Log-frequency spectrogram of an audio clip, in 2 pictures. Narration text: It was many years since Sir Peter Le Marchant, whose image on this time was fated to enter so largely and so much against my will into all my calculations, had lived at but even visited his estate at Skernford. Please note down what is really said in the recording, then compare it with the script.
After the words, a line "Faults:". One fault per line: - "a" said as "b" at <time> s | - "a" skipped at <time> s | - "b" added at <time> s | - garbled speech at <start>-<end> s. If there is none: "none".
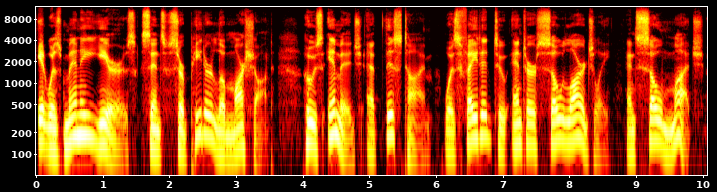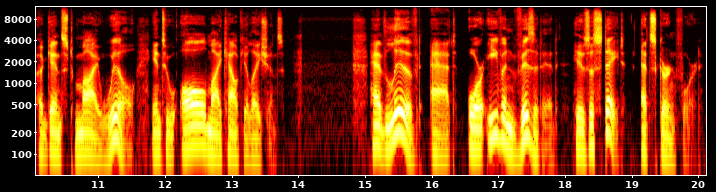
It was many years since Sir Peter Le Marchant, whose image at this time was fated to enter so largely and so much against my will into all my calculations, had lived at or even visited his estate at Skernford.
Faults:
- "on" said as "at" at 5.0 s
- "but" said as "or" at 16.5 s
